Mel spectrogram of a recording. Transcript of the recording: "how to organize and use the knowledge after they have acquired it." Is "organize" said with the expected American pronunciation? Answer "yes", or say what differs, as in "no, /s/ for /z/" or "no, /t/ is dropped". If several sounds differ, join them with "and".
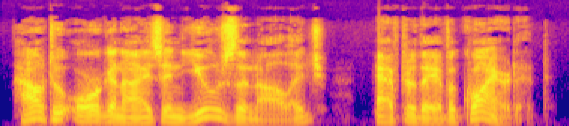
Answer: yes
